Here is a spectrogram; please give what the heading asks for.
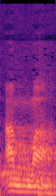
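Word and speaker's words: عَمَّ: paham sampai sini itu Amma jadi Amma seolah-olah mim di tasdid itu mimnya dua Sebetulnya bukan ya mimnya satu jadi cara bacanya jangan seperti huruf-huruf tasdid yang lain ada penekanan tidak tidak ada penekanan di sini mengalir sajaal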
